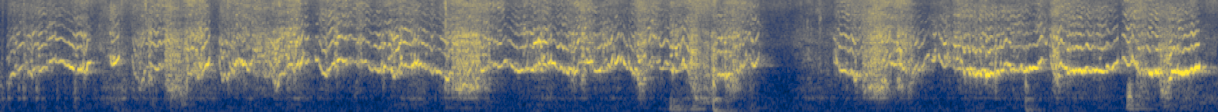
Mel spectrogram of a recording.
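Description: A loud, high, wavering squeal imitating skidding tires, made by rubbing across a rubber mat wetted with a little water. It runs almost continuously, with one brief break midway before the shrill screeching resumes. No one speaks.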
